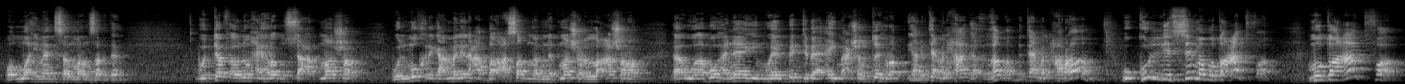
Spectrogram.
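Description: A man's voice: on the high side, expressive, racing, sharp tone, a little hiss or hum. A man preaching a sermon with an Egyptian Arabic accent, in a fiery, indignant, scolding way. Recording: roomy echo.

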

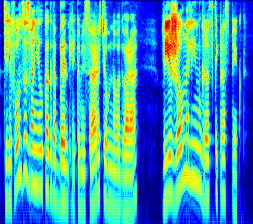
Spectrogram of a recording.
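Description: Low-voiced woman reading an audiobook. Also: lively intonation, fairly quick, darkish tone, soft background music. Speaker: audiobook narrator. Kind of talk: audiobook narration of urban fantasy.

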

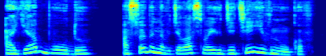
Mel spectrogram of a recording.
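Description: An audiobook narrator voicing an indignant, scolding middle-aged mother, with a raised and exasperated delivery and a mellow tone. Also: mid-range voice, animated, fairly quick, slightly rough, voice pushed up.

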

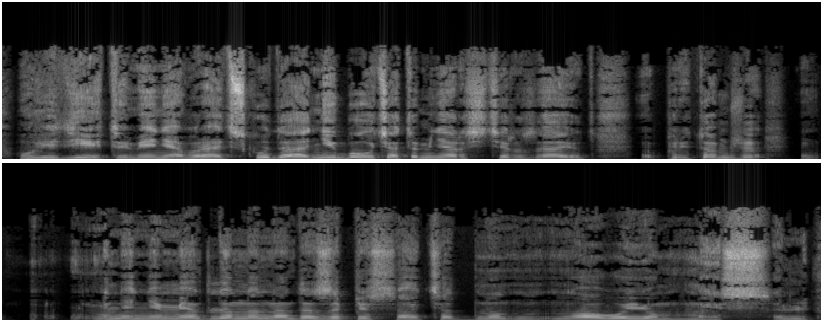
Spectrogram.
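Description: A man's voice: on the high side, a little mellow, voice pushed up. Man doing a muddled old prince. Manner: rambling, vague, flustered.

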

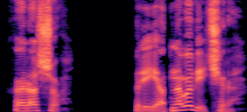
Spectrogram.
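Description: Here is a proud, jealous man who speaks slowly and with a cold threat underneath, as a woman narrator reads him. The voice sits at her ordinary pitch, dry and close in a storybook recording. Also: vocal fry, no room sound. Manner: slow, menacing.

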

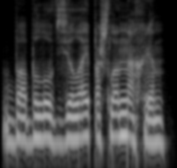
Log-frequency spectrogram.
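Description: A man voicing a cynical young male hustler, speaking in a low, husky, menacing half-whisper. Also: steady tone, a little slow, dry recording, clean studio sound, natural voice. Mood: contemptuous.

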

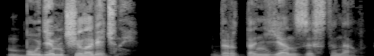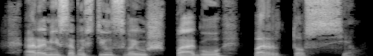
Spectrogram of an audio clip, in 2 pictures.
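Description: A man reading an audiobook as narrator, in measured, steady storytelling from a close mic. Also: mid-range voice, no room sound. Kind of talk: scripted narration.

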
